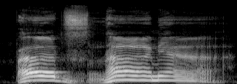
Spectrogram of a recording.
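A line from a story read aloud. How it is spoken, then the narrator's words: Sharp metallic command, pause. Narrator (Russian): командует он резким металлическим голосом и на секунду делает запятую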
